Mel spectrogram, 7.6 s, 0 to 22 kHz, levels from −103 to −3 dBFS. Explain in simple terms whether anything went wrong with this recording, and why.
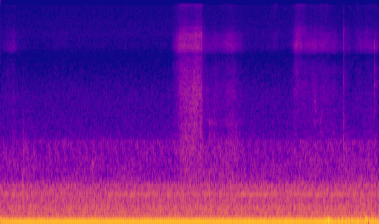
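Nothing went wrong; this sound has no audible faults.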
